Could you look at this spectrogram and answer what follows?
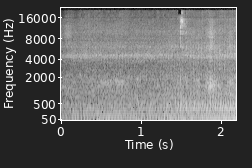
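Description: A SYM NH-X 125 scooter engine holds a steady cruise at 5,000 RPM, a continuous close drone with a low rumble and slight rising swell, no voices.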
